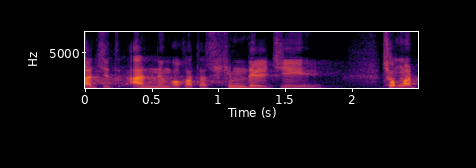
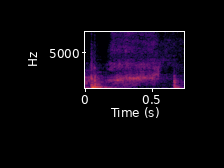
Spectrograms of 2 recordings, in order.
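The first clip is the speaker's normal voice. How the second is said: sigh; 11 dB quieter than usual. Retold or imitated. Preacher stuck writing his sermon.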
